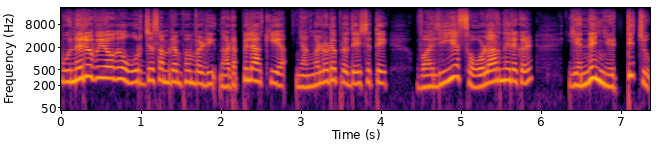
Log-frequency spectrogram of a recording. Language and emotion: Malayalam, surprised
